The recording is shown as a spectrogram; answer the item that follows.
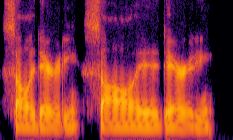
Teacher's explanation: the L because it's a half L vowel sound it can flow into the next vowel · I'm not actually saying the O there it's just a half l or a dark L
